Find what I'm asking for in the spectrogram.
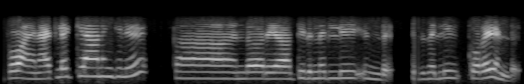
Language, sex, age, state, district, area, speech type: Malayalam, female, 60+, Kerala, Kozhikode, urban, conversation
